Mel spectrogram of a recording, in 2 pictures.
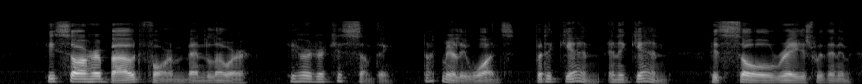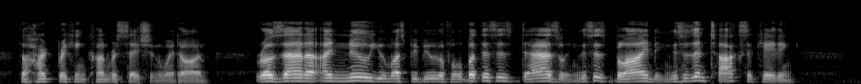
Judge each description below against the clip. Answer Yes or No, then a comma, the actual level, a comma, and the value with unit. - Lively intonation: Yes, wide, 6.8 semitones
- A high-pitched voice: No, low, 130 Hz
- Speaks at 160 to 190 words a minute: Yes, average, 165 wpm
